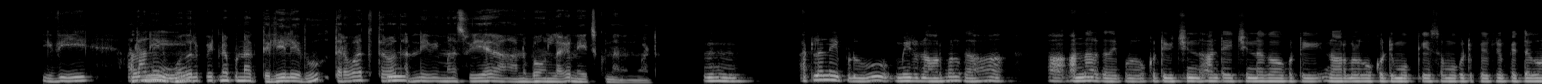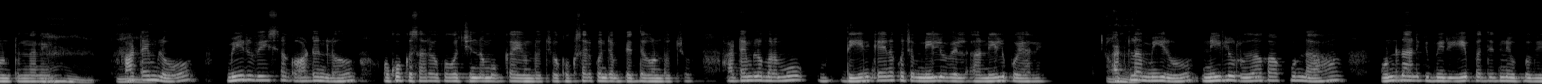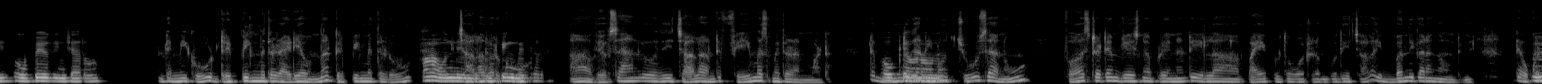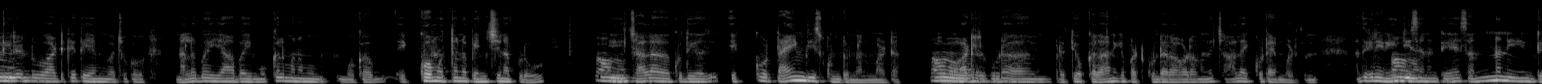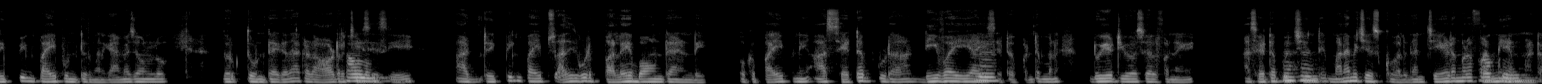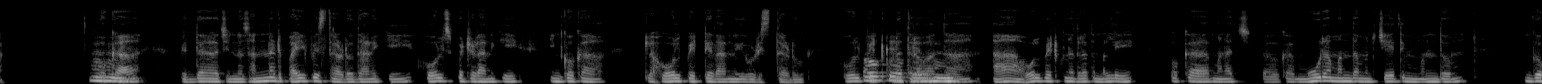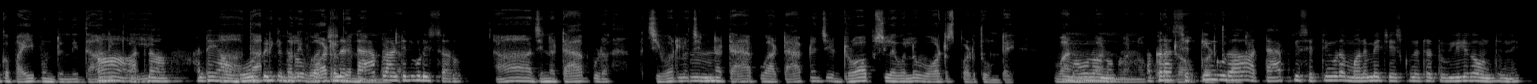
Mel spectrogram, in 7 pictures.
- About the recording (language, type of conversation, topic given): Telugu, podcast, ఇంటి చిన్న తోటను నిర్వహించడం సులభంగా ఎలా చేయాలి?
- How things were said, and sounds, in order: in English: "నార్మల్‌గా"; in English: "నార్మల్‌గా"; in English: "గార్డెన్‌లో"; tapping; in English: "డ్రిప్పింగ్ మెథడ్"; in English: "డ్రిప్పింగ్"; in English: "డ్రిప్పింగ్ మెథడ్"; in English: "ఫేమస్ మెథడ్"; in English: "ఫస్ట్ అటెంప్ట్"; other background noise; in English: "వాటర్"; in English: "డ్రిప్పింగ్ పైప్"; in English: "అమెజాన్‌లో"; in English: "ఆర్డర్"; in English: "డ్రిప్పింగ్ పైప్స్"; in English: "సెటప్"; in English: "డీవైఐ సెటప్"; in English: "డూ ఇట్ యుర్సెల్ఫ్"; in English: "సెటప్"; in English: "ఫన్నీ"; in English: "పైప్"; in English: "హోల్స్"; in English: "హోల్"; in English: "హోల్"; in English: "హోల్"; in English: "పైప్"; in English: "హొల్"; in English: "వాటర్ గన్"; in English: "ట్యాప్"; in English: "ట్యాప్"; in English: "ట్యాప్"; in English: "ట్యాప్"; in English: "డ్రాప్స్ లెవెల్స్‌లో వాటర్స్"; in English: "డ్రాప్"; in English: "సెట్టింగ్"; in English: "ట్యాప్‌కి సెట్టింగ్"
